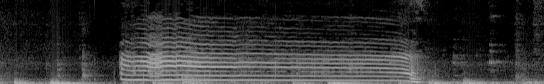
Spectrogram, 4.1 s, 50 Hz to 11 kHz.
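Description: Infant of about 19 weeks giving one long high-pitched squeal, the 'pterodactyl' screech, held steady for about two seconds and then dropping in pitch as it ends. Music from a TV plays faintly underneath.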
